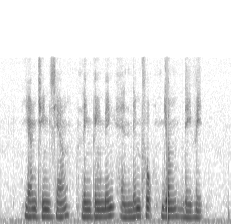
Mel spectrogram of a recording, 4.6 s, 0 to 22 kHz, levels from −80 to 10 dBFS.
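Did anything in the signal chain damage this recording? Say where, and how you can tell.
Yes. Overlapping chunks at the buffer stage: stutters at 0.57, 1.59, 2.61 and 3.63 s, each replaying about 23 ms. That fits 1.0 s blocks written with overlapping starts.

Packet loss on an ADPCM call, at the network stage: a hard-edged 20 ms hole near 3.33 s, about one packet. The ADPCM decoder then resumes slightly distorted until its predictor resynchronises by 3.38 s.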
